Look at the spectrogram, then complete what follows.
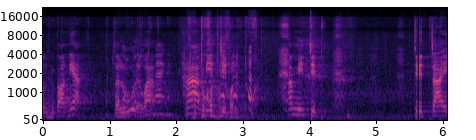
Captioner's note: laughs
